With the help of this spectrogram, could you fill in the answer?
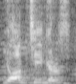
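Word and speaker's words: Jagdtiger: I have one-shot Yog Tigers, or Yog Tigers, or Jag Tigers, however you pronounce it. It's properly pronounced Yog Tigers, because that's how the Germans say it.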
